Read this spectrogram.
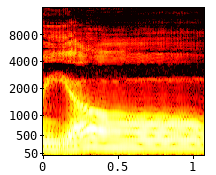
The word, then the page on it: yoow: hupa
